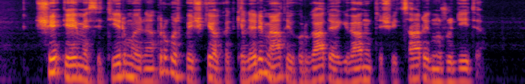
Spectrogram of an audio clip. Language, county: Lithuanian, Šiauliai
